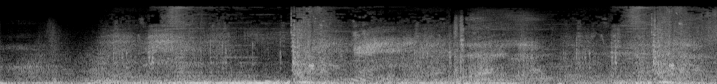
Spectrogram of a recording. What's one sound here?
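An eerie magical energy crackles and hums.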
